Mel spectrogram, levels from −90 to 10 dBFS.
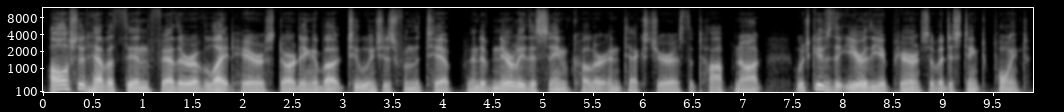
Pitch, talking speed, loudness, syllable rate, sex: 100 Hz, 225 wpm, -19 LUFS, 5.5 syllables/s, male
